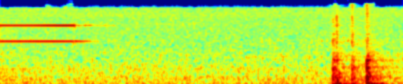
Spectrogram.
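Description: A timer's steady high-pitched beep, marking the end of the jelly's one-minute boil, cuts off about half a second in. Near the end come two or three quick knocks as the stainless saucepan is moved and set down on the glass-top electric stove.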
